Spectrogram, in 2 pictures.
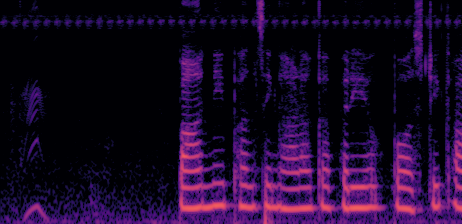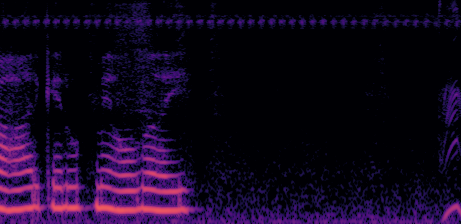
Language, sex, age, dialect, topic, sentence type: Magahi, female, 18-24, Central/Standard, agriculture, statement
